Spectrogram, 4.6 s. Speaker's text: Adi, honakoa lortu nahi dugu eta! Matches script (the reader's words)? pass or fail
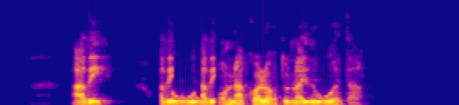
fail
